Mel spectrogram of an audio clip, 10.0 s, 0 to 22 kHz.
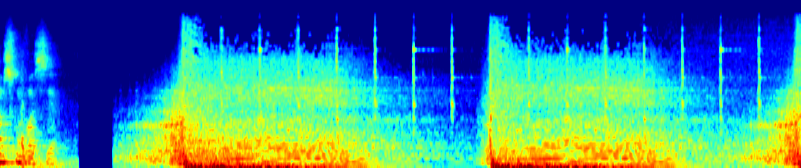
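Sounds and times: background music: 0:01.4 - 0:10.0
clock ticking: 0:02.3 - 0:10.0.

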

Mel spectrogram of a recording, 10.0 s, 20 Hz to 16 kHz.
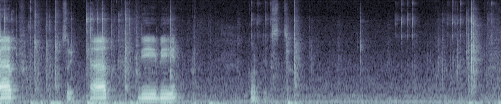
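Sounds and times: computer keyboard typing: 0:00.0 - 0:04.0, 0:05.0 - 0:06.3, 0:07.9 - 0:10.0.

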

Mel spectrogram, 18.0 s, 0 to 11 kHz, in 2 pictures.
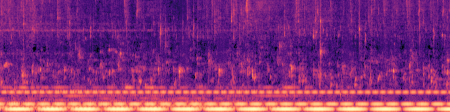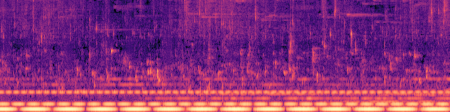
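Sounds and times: deep pulsing drone: 0:00.0 - 0:18.0
steady meditation tone: 0:00.0 - 0:18.0
water dripping: 0:00.0 - 0:18.0.

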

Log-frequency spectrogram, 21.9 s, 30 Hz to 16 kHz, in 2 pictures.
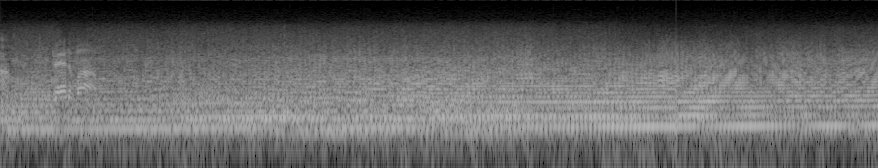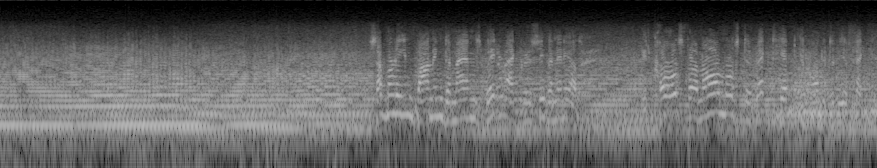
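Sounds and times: propeller plane engines droning: 0:00.0 - 0:21.9.

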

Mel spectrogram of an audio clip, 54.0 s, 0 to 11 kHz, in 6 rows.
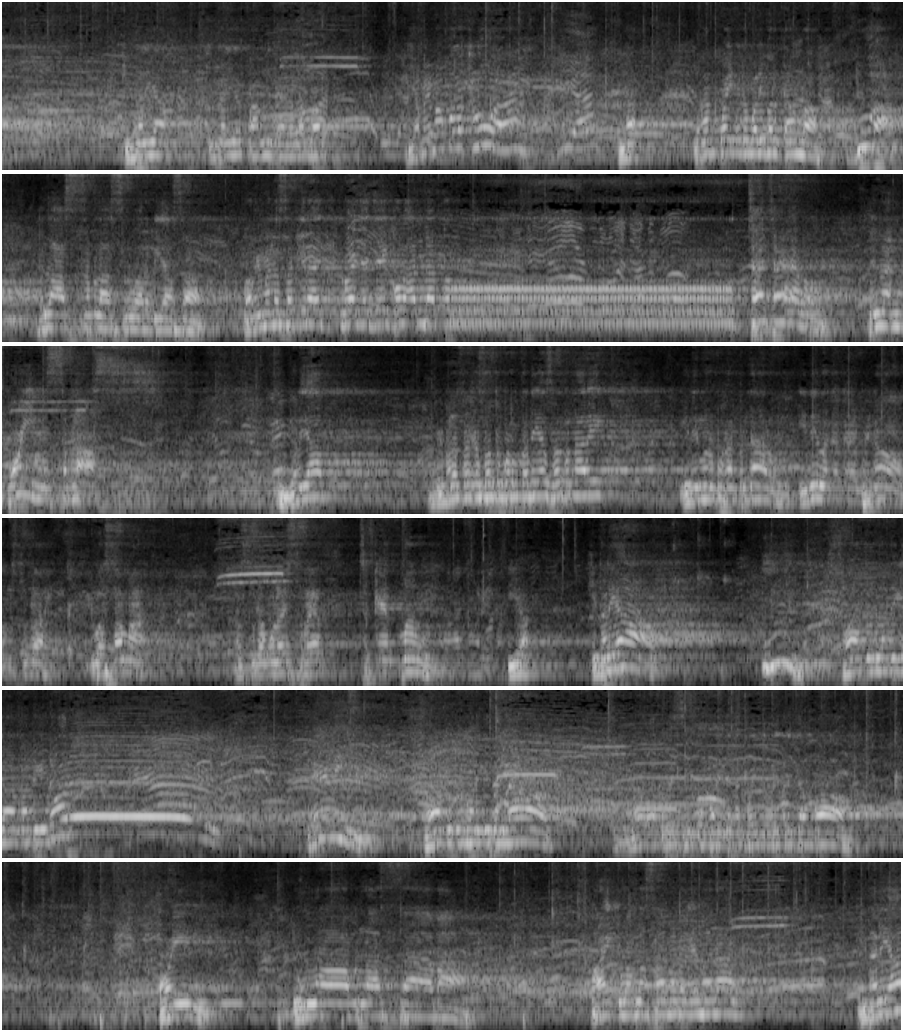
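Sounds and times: crowd cheering and whooping: 0:00.0 - 0:03.9, 0:37.2 - 0:45.6, 0:49.8 - 0:53.8.

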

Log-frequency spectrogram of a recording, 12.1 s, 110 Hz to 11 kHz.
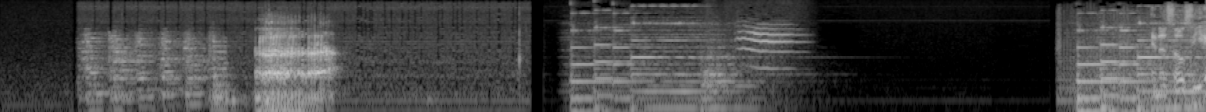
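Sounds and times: gruff burp-like vocal sound: 0:02.6 - 0:03.5.

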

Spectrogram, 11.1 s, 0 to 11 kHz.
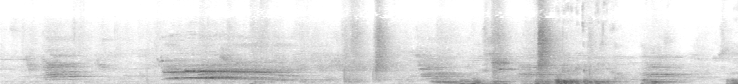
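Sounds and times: rooster crowing: 0:02.4 - 0:04.7.

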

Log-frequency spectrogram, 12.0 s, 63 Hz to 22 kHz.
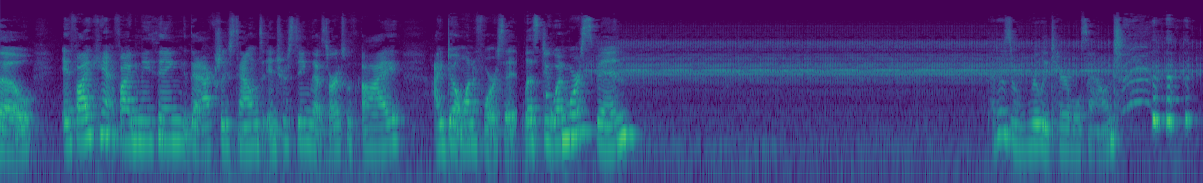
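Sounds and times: high-pitched electronic tone: 0:05.8 - 0:12.0.

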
